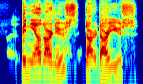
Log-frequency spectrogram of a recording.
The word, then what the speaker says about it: Beneil Dariush: Yeah, I could just be getting on your ass about pronouncing his name. Beneil Dariush.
